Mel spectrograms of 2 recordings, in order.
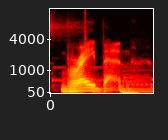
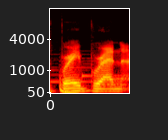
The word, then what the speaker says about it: BraeBen: course and obviously I'm talking about Brayben or as I usually always say it's Bray Bren. I don't know why I say it like that, but Brayben.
